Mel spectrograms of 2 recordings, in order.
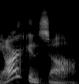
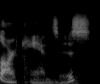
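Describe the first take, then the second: First: Arkansas said "AR-kan-saw"; usual pronunciation. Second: Arkansas said "ar-KAN-zis"; spelling pronunciation. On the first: Host showing how people say it, usual pronunciation. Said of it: "but we say Arkansas". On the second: Host reading the state as spelled, spelling pronunciation. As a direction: Arkansas stressed like Kansas with "ar" in front. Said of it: "it's spelled Arkansas". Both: Shown as a demonstration.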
